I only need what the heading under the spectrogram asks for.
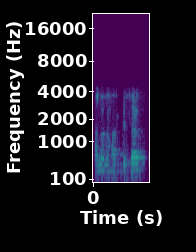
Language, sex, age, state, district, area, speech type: Hindi, male, 30-45, Bihar, Samastipur, urban, conversation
